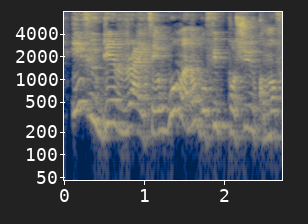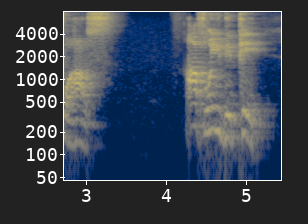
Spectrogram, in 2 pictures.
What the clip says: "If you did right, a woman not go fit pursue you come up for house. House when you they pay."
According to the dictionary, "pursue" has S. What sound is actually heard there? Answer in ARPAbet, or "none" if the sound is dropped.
SH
